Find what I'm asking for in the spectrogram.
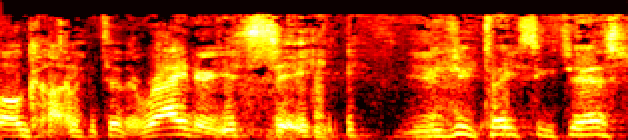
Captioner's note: laughs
